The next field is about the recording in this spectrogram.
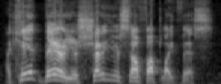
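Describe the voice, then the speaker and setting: A worldly, witty gentleman with a raised, lilting upper-class tone, put on by a male audiobook narrator. He sits well above the narrator's usual low register and speaks up loud and bright. An airy, knowing figure from a classic novel reading. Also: wildly swooping pitch, unhurried, heavily acted. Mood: urgent, airy.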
